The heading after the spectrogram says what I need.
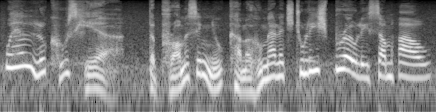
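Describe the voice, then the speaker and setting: A man's voice: sits high, huge pitch swings, measured pace, a little hiss or hum, exaggerated voice. A man playing a haughty, mocking alien tyrant lord with pompous, menacing theatrical delivery in a video game. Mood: cold suspicion. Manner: pompous, sardonic, elaborate phrasing. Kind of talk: theatrical villain acting in game cutscenes.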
